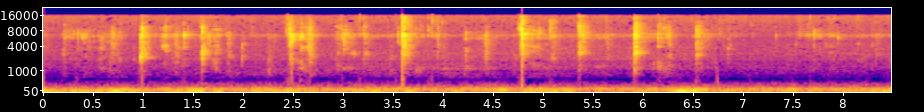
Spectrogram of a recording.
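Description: Close-miked chewing and biting of a sauced chicken drumstick with rice, eaten by hand: sharp wet mouth clicks every half second to a second.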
